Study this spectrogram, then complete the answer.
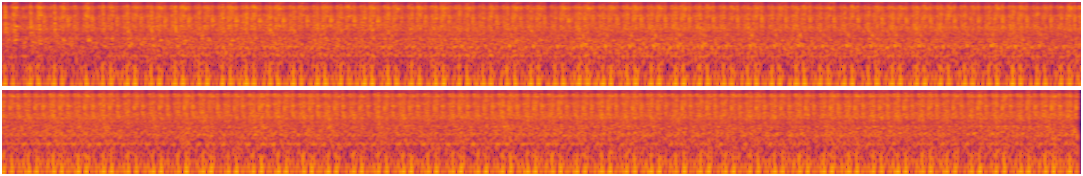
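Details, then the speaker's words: Old Ford loader backhoe that sat for a while, fed ether through the distributor breather port; rough, uneven firing with heavy rumble barely holding; has good spark but runs only on ether or carb cleaner and needs choke; carburetor suspected. "well at least it's running she needs the choke though well we know it runs that's half the battle so at least we know what uh ignition wise it's got a good spark and it's firing but it can't run without ether or carb cleaner"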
